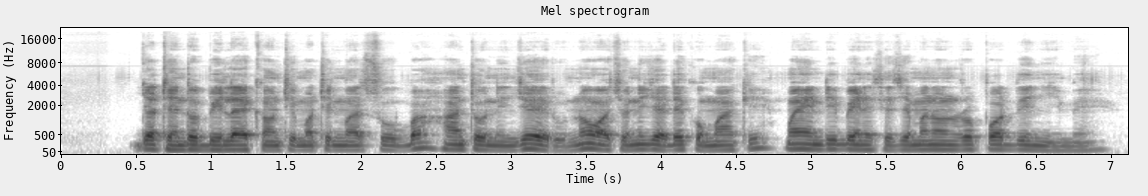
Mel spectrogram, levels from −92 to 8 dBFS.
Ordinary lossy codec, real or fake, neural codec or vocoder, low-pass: none; real; none; 19.8 kHz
